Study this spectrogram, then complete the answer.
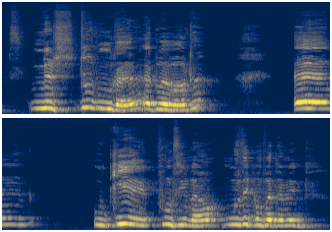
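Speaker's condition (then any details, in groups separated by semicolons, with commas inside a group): Cerebral palsy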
